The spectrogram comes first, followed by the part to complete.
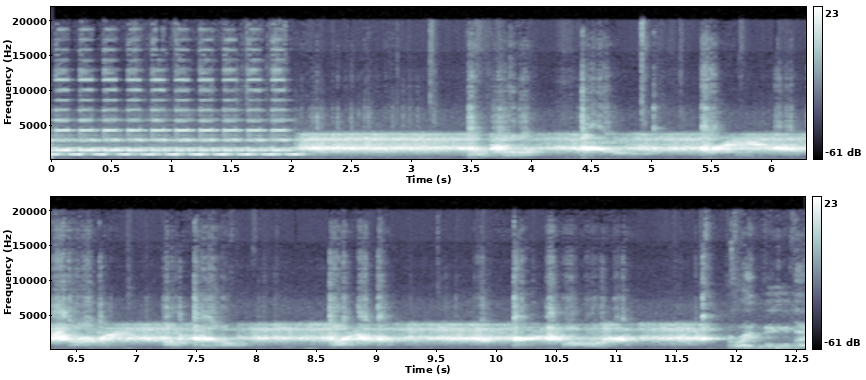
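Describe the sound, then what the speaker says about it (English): Steady radio static and tonal warbling at the Titan Missile Museum, preceded by a short beeping tone pattern, running continuously with someone speaking over it. "while all that static's going on"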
